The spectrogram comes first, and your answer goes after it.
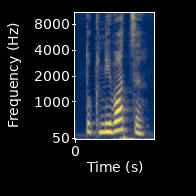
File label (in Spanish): Mixe, Mujer; moldear; Acciones; INALI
